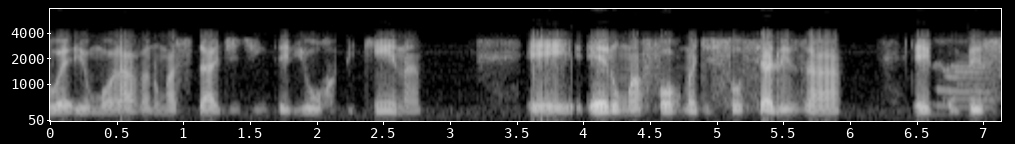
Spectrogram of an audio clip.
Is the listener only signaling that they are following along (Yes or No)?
Yes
